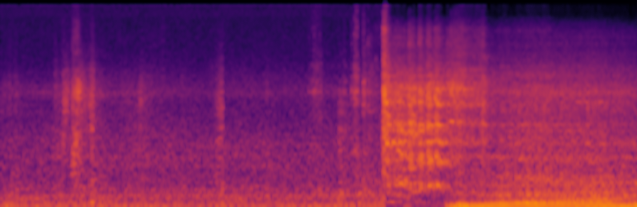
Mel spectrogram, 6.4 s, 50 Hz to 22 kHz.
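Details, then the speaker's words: Nissan 300ZX cold start: cranks and catches, then a lumpy, uneven idle with a low rumble, stumble and exhaust popping. O2 sensors already checked. Cause of the rough cold idle not yet found; car booked into a shop. "so if you guys could not tell from that you could hear like a little bit of a rumble so that's how you'd notice it was a rough idle"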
